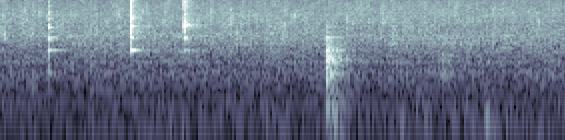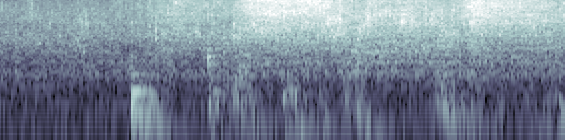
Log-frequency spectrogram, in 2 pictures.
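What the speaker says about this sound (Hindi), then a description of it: "अभी से हम थोड़ी देर के लिए भूनेंगे" Chopped green chillies and masala hit a hot pan for a mixed vegetable dish, starting with a few sharp clatters and scrapes, then swelling into a steady sizzle that grows louder over the final seconds.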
